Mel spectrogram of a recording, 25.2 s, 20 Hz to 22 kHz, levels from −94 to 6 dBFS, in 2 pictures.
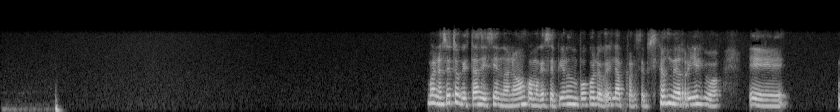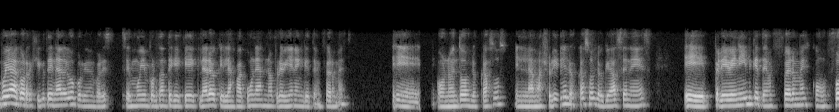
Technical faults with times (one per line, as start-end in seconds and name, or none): none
